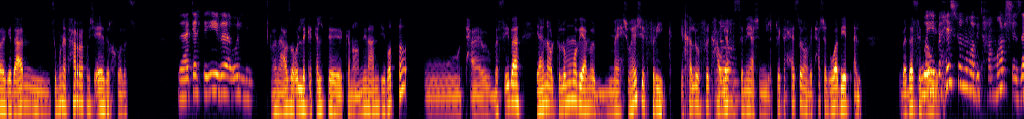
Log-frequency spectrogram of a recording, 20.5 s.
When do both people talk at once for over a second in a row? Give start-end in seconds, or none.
none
